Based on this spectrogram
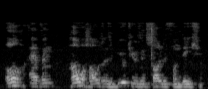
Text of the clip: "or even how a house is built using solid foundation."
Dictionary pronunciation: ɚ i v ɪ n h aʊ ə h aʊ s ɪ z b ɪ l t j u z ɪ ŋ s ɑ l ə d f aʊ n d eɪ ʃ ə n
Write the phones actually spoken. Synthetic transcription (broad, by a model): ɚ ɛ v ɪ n h aʊ ə h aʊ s ɪ z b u t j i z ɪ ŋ s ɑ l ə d f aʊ n d eɪ ʃ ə n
